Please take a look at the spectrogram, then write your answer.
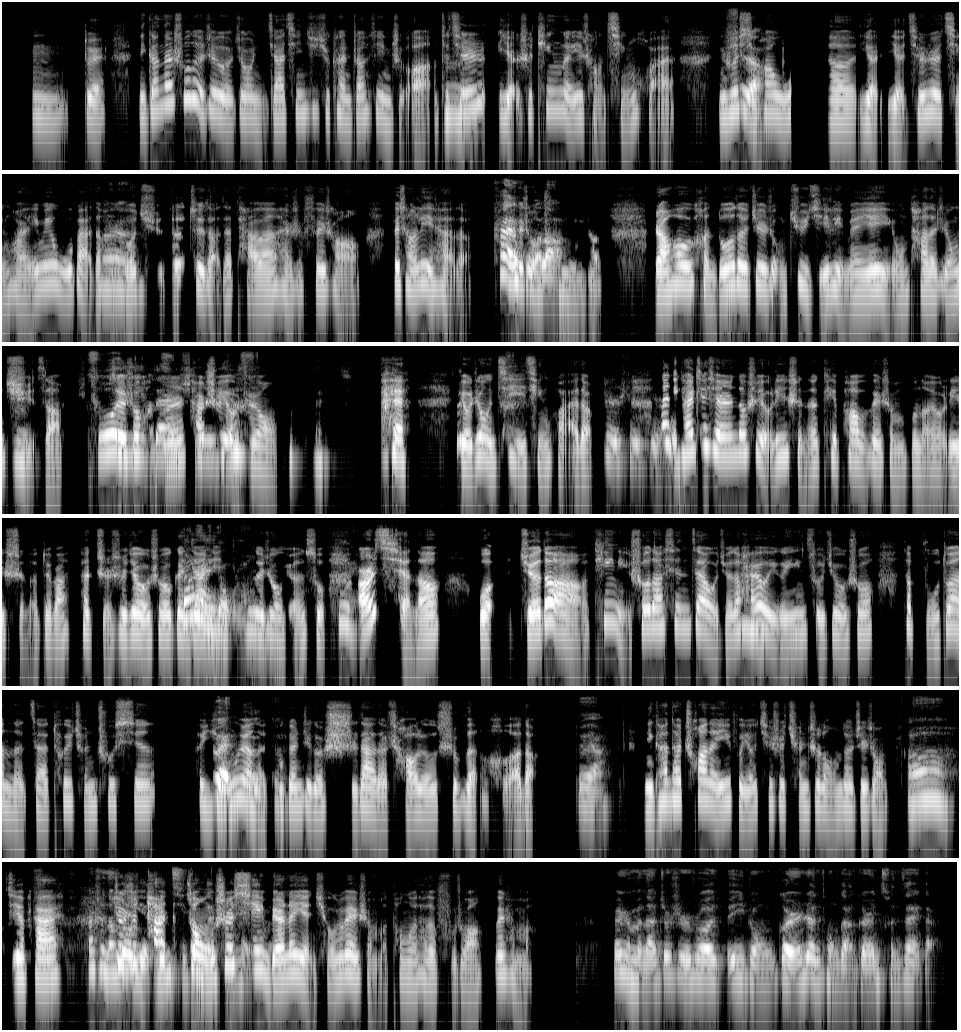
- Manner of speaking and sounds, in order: other noise; other background noise; singing: "所以暂时将"; laugh; in English: "Kpop"
- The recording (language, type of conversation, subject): Chinese, podcast, 和朋友一起去看现场和独自去看现场有什么不同？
